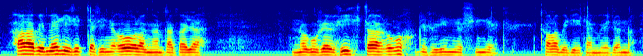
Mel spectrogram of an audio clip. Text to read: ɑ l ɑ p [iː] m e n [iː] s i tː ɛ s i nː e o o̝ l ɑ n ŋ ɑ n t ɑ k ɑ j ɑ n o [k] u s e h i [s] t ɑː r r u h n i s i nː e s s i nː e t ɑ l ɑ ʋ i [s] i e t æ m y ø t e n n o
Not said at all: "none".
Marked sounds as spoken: i, i, k, h, t

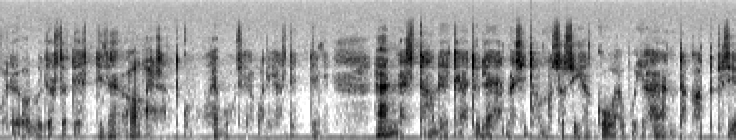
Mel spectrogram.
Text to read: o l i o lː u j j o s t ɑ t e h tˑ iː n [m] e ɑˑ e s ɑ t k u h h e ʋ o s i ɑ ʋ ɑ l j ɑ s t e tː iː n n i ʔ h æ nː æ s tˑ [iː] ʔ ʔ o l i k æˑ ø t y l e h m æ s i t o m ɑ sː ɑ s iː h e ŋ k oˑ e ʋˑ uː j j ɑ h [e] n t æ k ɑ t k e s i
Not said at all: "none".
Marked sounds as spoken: n, æː, æ

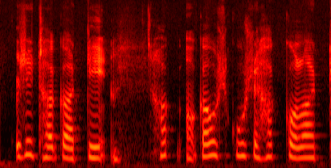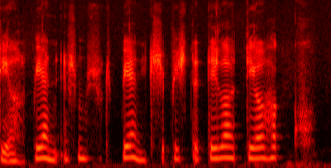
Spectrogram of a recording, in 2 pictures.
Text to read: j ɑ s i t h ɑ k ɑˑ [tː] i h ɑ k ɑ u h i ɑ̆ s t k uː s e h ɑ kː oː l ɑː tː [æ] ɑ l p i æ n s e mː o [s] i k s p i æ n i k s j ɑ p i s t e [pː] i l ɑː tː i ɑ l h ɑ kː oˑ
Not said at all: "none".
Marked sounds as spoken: tː, i, s, tː

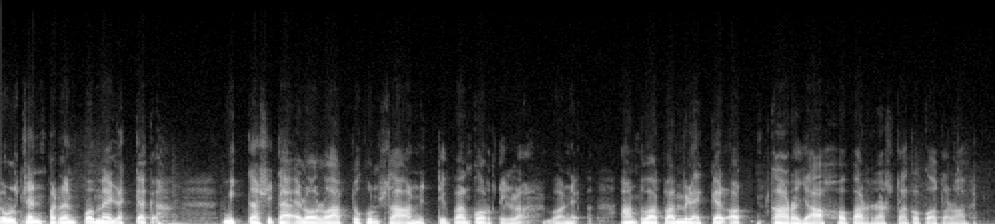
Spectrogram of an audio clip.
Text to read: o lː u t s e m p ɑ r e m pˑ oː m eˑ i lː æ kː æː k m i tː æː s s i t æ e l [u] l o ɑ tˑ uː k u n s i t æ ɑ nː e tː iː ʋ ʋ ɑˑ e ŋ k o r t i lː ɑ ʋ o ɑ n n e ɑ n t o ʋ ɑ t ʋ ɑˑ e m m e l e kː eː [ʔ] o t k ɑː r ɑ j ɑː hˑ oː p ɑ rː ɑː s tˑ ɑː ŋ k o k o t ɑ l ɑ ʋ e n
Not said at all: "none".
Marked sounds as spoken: o, ʔ

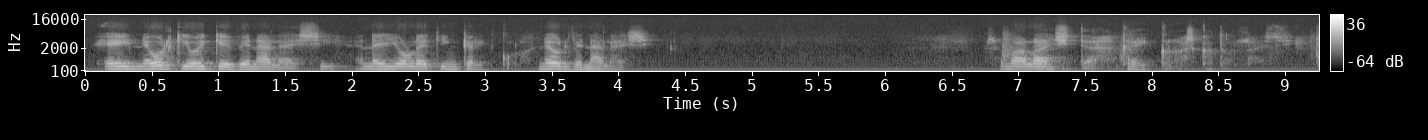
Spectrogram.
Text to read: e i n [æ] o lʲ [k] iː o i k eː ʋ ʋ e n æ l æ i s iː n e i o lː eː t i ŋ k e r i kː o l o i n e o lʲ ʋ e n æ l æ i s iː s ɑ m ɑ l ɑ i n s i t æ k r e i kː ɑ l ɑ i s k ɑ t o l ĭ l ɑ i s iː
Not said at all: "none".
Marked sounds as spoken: e, k

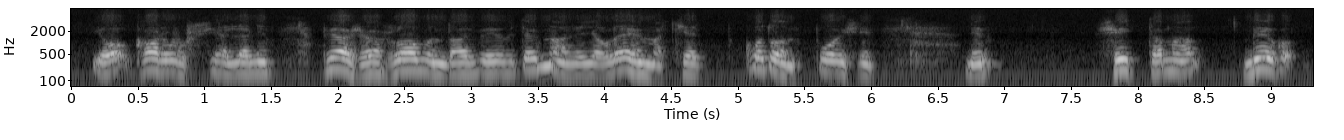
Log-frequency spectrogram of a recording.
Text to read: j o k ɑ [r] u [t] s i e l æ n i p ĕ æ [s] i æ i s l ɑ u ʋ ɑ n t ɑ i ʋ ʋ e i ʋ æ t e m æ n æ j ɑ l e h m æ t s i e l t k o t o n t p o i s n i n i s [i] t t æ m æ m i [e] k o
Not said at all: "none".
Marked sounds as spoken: r, s, s, iː, e

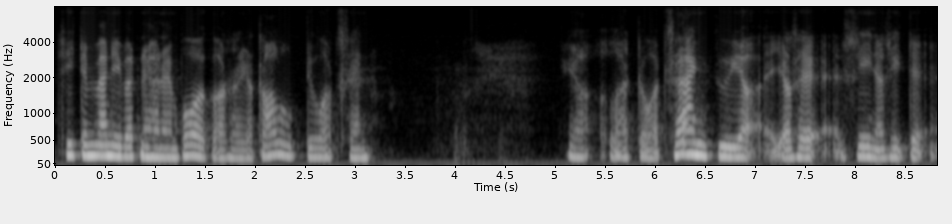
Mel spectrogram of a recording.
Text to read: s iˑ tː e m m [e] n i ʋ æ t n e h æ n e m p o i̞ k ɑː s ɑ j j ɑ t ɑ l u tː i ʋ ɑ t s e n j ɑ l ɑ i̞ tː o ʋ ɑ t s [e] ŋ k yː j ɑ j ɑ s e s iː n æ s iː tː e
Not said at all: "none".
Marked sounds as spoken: æ, æ

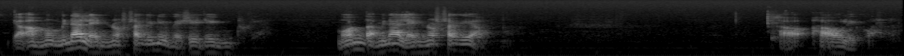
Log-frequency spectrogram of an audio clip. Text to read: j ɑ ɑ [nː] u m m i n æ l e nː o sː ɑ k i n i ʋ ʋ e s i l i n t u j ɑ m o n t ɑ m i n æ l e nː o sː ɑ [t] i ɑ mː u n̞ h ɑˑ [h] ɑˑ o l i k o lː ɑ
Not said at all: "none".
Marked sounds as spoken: mː, k, h

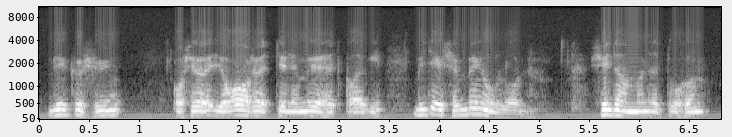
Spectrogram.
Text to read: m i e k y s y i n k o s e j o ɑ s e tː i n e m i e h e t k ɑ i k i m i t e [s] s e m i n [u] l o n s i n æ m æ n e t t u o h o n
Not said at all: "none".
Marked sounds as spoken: s, u

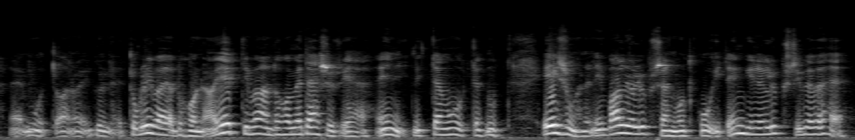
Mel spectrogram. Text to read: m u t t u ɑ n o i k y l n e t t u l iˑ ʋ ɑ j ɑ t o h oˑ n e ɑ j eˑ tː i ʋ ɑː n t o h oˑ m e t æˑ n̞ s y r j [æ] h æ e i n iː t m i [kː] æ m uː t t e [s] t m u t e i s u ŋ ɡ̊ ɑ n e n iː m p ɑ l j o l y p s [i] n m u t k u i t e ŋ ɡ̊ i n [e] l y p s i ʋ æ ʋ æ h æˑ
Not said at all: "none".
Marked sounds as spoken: æ, tː, h, æ, e

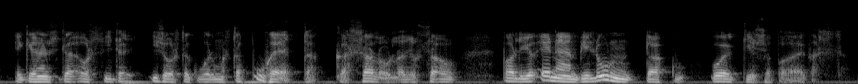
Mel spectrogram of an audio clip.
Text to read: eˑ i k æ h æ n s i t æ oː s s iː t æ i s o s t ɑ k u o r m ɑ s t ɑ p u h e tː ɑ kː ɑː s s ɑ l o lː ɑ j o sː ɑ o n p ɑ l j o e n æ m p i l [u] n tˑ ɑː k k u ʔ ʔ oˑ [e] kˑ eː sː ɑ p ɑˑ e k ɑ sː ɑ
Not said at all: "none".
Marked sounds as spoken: u, e

